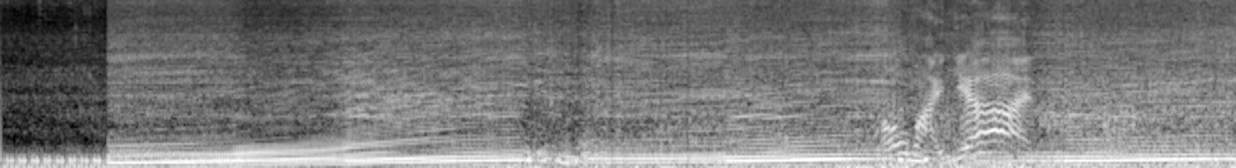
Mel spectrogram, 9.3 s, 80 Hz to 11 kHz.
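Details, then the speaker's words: Rebuilt wrecked 2014 Yamaha R1, first test ride, helmet microphone: clean engine tone climbing steadily through the gears with brief dips at each shift, no knocks or rattles; normal acceleration, runs strongly. "oh my God this thing is absolutely insane this thing runs like a freaking champ"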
